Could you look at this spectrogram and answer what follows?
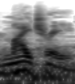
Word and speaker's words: Maitreyi: She laughed and told me everyone just calls her Maitri because that's basically how you pronounce it.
